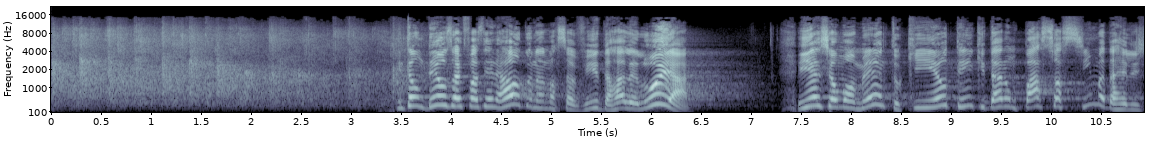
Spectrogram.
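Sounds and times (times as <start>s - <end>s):
large crowd at a worship service clapping and applauding: 0.0s - 4.1s
speech: 3.4s - 6.5s, 7.4s - 10.9s.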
